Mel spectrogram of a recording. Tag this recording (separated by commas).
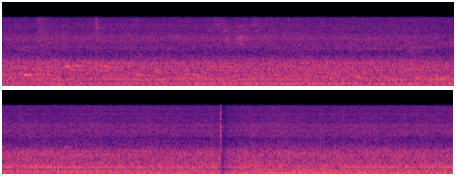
Vehicle, Boat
